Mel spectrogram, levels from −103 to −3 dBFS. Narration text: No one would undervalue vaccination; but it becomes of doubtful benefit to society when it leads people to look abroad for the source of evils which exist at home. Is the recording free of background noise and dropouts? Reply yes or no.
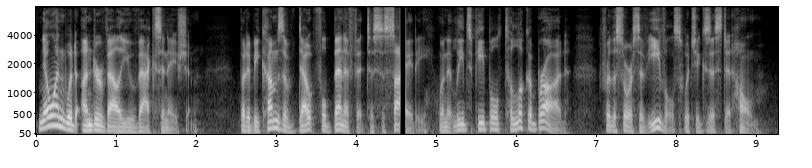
no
